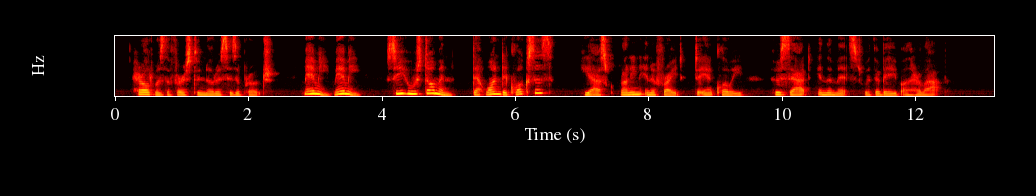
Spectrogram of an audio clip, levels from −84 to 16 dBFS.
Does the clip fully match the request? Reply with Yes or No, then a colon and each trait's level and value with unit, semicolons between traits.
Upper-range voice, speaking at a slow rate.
No: high, 235 Hz; average, 165 wpm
